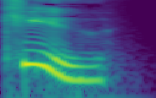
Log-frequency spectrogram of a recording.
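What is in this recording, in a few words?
"cue", British English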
